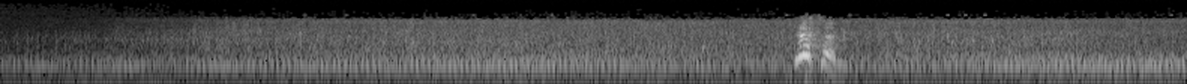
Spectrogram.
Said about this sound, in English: That's a boat! A motorboat coming this way!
